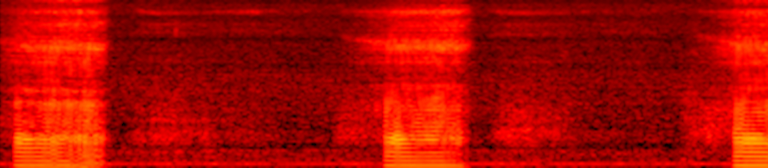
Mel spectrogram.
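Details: Sleeping father snoring: loud, low, rumbling snores on each breath in, about three in seven seconds, with quiet breathing between; ordinary snoring.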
